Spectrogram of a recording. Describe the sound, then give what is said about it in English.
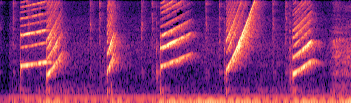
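A series of about six short synthesized retro game jump sounds, each a quick rising chirp with bright harmonics, spaced roughly half a second apart over a steady low hum. “Here's some jump noises.”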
